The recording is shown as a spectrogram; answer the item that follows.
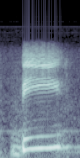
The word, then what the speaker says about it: bomb: So we have, listen, comb with the vowel sound O, tomb with the vowel sound oo, and bomb with the vowel sound ah, bomb.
